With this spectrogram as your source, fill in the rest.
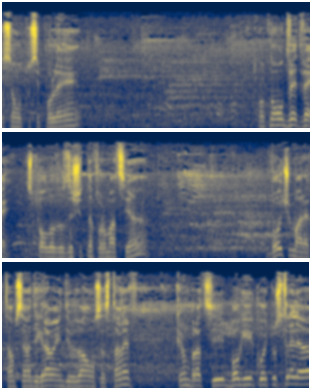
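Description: A ball is kicked across a hard indoor court.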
